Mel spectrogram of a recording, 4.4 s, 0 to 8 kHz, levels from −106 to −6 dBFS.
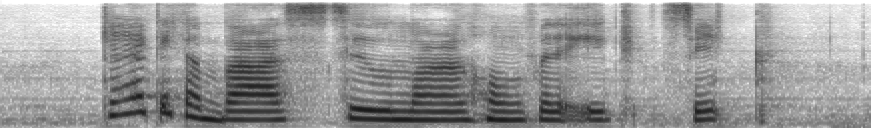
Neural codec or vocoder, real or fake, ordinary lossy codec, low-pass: codec, 24 kHz, 1 kbps, SNAC; fake; none; 7.2 kHz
